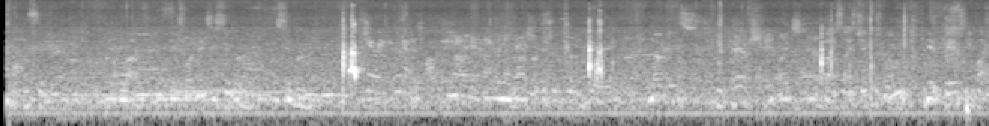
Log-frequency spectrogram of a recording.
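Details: Soft, quick hiccups repeating a few times, seconds apart, against faint room noise and low talk; recurrent hiccups.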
